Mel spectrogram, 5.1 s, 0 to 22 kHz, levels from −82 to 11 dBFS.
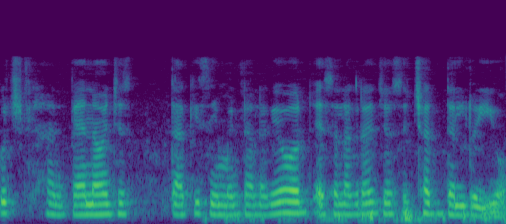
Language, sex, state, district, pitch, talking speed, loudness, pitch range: Hindi, female, Delhi, New Delhi, 180 Hz, 225 wpm, -18 LUFS, 175-195 Hz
